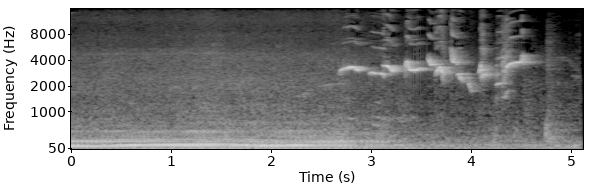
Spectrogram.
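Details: Oriental magpie-robin delivering a lively run of bright whistled phrases and chirps in the second half, following a stretch of loud low engine rumble from nearby traffic.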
